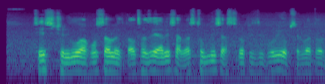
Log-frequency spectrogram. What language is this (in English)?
Georgian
